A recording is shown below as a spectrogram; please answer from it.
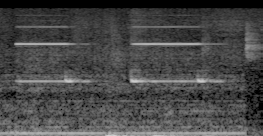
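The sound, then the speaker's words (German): A microwave oven runs with a steady low electrical hum under a high electronic tone, and a few brighter beeps rise over it. The hum cuts off just before the end, with some low thumps beneath. “Nehmen Sie die Box aus der Mikrowelle. Behandeln Sie das heiße Gefäß mit Vorsicht.”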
